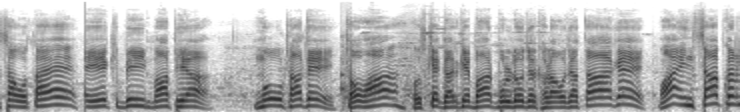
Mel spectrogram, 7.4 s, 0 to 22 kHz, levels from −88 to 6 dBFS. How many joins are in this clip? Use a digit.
3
